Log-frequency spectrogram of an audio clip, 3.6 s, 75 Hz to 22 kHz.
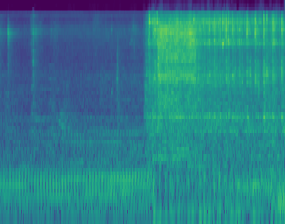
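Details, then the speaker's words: Honda CD70 Euro2, cold start after standing overnight, magneto side cover off: even idle, then a harsh metallic clatter; timing chain rattle that fades after a few revs once oil circulates. "ये देखि कितनी खतरनाक किस्म की आवाज आ रही है जैसे इसमें टाइमिंग चैन इसकी खत्म हो गई है या इसके अंदर यल ही नहीं है या ऑयल इसका चल ही नहीं रहा है"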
